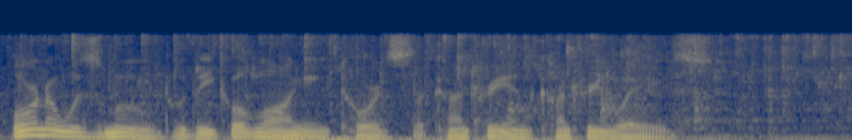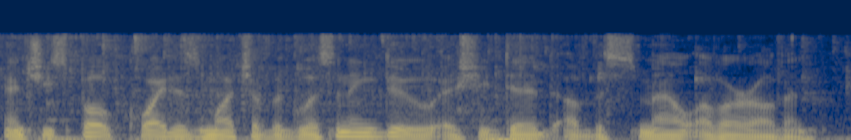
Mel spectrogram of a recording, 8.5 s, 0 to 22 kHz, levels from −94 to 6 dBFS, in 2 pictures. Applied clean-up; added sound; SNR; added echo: none; Sink (filling or washing); 13 dB; none.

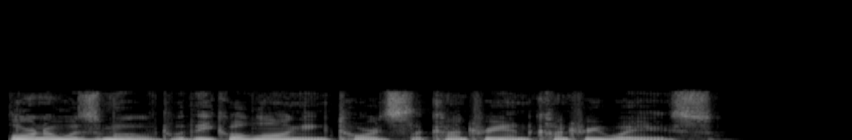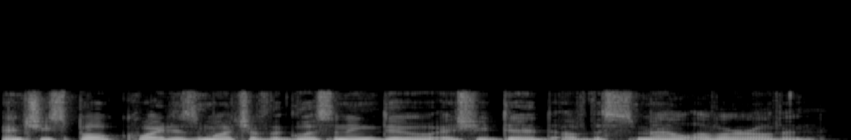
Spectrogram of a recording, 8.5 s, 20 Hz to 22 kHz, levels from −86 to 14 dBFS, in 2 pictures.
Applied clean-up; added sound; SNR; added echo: none; none; none; none.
